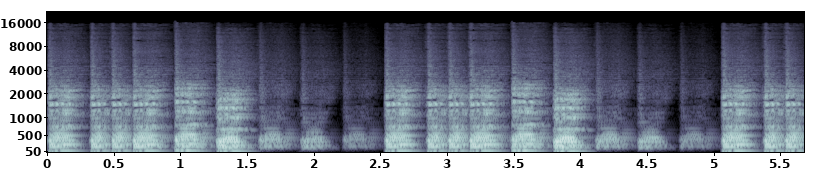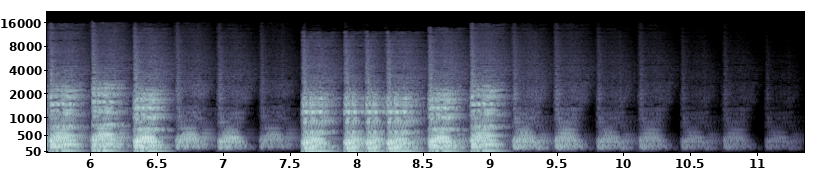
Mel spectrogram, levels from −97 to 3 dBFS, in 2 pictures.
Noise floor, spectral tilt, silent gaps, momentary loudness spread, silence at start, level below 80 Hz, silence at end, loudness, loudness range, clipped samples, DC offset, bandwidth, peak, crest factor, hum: -50 dBFS; -7 dB/octave; none; 16 LU; 0 s; -30 dBFS; 0.85 s; -17 LUFS; 1 LU; under 0.1%; under 0.1%; 15.5 kHz; 0 dBFS; 18 dB; none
